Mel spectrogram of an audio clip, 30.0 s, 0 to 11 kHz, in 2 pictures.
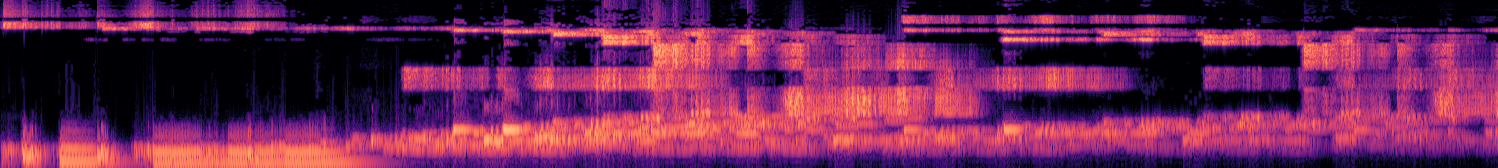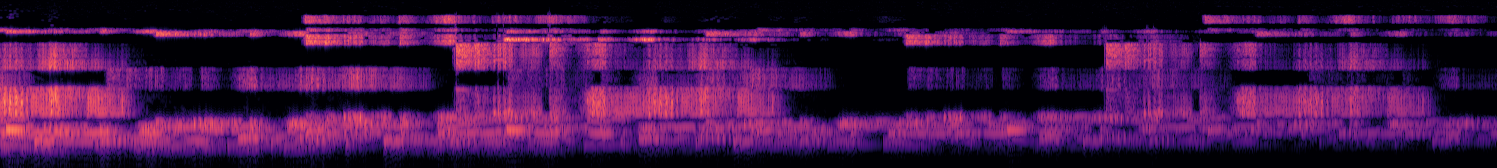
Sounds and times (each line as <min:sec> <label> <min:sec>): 0:00.0 drum synth 0:04.1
